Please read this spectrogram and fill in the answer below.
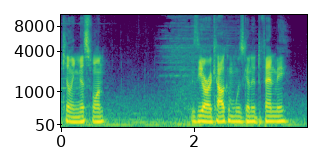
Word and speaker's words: Orichalcum: I have been corrected about how to pronounce that. It's Orichalcum.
